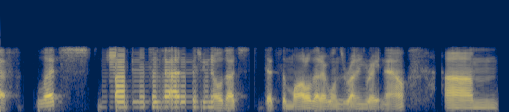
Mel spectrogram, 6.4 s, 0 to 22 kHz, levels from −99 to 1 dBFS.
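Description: Speech, carried throughout by the iLBC codec, with plainly audible damage. The band is confined to roughly 200 Hz to 3.6 kHz, and nothing above 3.7 kHz survives, so the sound is dull and narrowband. The coder works on 30 ms blocks, each excitation built independently of the last, which fits iLBC's 13.33 kbps mode and gives the speech a slightly rough, synthetic grain. From 1.27 to 2.66 s there is a robotic sound from repeated short buffers: the speech collapses into a rigid metallic buzz at about 188 Hz that still loosely tracks the speech contour. The likely cause is audio arriving too slowly, with playback looping the last fragment to fill the gaps. A 188 Hz pitch fits a loop of about 5.3 ms. Most of the real audio in that stretch, roughly 70 percent, is replaced by these repeats and skipped.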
